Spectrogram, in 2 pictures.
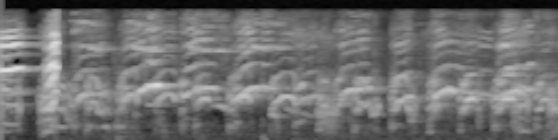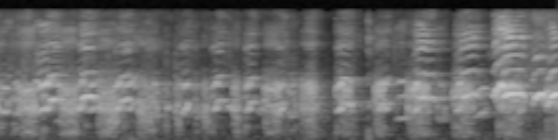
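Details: Wire-haired miniature dachshund puppies, a three-week-old litter learning to eat food not served by their mother, indoors: a continuous chorus of high whining whimpers and yips from several pups, overlapping and rising and falling, with a woman speaking softly.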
